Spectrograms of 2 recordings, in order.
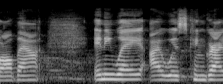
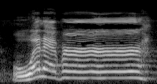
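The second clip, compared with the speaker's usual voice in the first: dismissive whatever; 6 semitones higher, 4 dB louder, much slower than usual. Acted. Dismissive after losing aide.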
